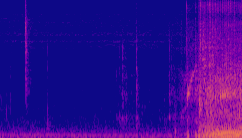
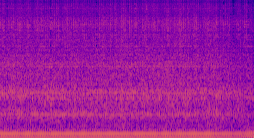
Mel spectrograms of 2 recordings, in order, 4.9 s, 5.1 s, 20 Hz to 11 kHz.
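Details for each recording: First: Husky generator that sat 5 years on bad fuel with a leaking tank, after carburetor cleaning and a new governor spring, outdoor test run near 61 Hz: quiet clicks, then it catches and settles into an even, steady hum with no misses or knocks. Runs healthy. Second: Husky generator that had sat for five years with bad fuel, running on a temporary fuel line and blowing smoke: a steady, lazy low hum that then winds down and stops. Running below governed speed at about 53 hertz; the owner plans to adjust the speed.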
